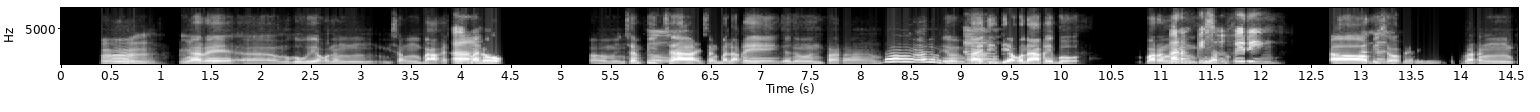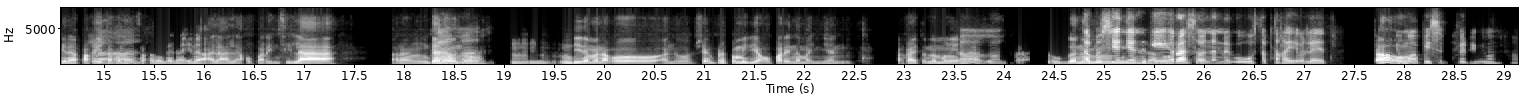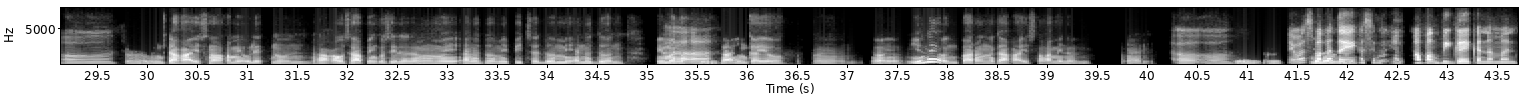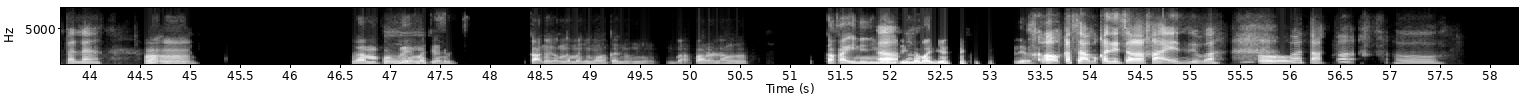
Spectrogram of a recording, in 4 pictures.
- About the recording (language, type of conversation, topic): Filipino, unstructured, Paano ninyo nilulutas ang mga hidwaan sa loob ng pamilya?
- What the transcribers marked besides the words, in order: other background noise; tapping; background speech; chuckle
